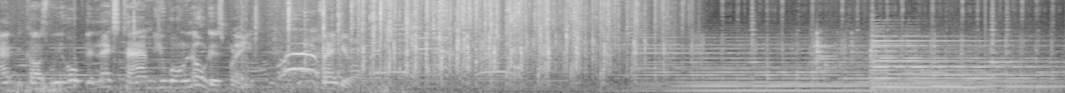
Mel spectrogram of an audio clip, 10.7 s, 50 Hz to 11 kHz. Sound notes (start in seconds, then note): 2.5 crowd applauding; 6.4 lively music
